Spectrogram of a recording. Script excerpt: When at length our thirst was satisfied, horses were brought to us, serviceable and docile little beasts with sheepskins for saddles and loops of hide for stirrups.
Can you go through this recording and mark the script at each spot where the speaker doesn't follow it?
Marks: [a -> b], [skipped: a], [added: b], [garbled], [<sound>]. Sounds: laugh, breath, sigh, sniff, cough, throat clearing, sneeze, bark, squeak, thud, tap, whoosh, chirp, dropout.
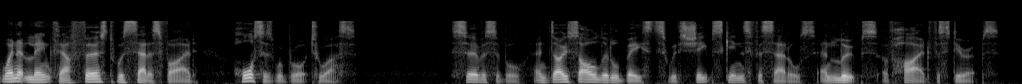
When at length our thirst was satisfied, horses were brought to us, serviceable and docile little beasts with sheepskins for saddles and loops of hide for stirrups.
